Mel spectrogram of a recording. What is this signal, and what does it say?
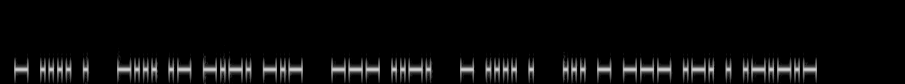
Morse code, heard as a keyed tone, about 28 wpm, 700 Hz. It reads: THE BACK OF THE STORE.
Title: Sentences from Top 1000 Words - Review Part 5 - 28wpm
